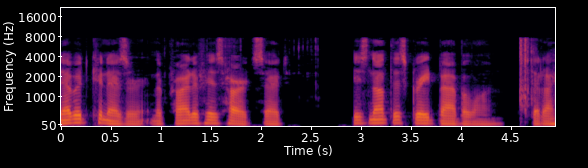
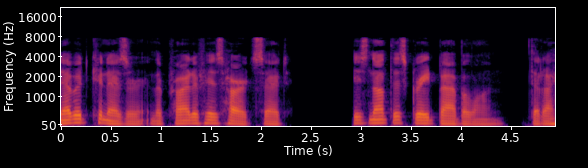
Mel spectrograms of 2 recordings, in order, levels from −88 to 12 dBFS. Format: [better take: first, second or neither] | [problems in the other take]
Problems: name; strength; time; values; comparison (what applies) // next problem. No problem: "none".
second | noise reduction (classical method Wiener filter)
